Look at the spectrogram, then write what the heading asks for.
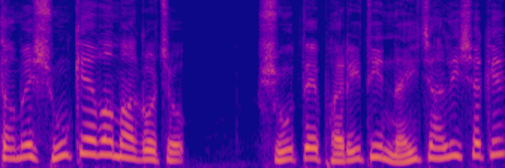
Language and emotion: Gujarati, fearful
